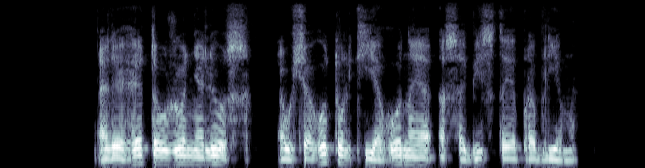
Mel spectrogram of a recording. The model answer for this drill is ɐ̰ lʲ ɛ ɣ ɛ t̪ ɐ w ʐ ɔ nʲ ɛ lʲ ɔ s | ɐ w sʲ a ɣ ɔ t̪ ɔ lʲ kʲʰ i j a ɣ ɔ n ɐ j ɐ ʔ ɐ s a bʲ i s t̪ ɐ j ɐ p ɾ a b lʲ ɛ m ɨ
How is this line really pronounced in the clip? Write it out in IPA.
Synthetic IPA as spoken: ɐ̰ lʲ ɛ ɣ ɛ t̪ ɐ w ʐ ɔ nʲ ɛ lʲ ɔ s | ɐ w sʲ a ɣ ɔ t̪ ɔ lʲ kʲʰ i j a ɣ ɔ n ɐ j ɐ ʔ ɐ s a bʲ i s t̪ ɐ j ɐ p ɾ a b lʲ ɛ m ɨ

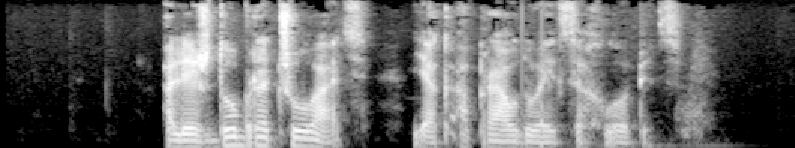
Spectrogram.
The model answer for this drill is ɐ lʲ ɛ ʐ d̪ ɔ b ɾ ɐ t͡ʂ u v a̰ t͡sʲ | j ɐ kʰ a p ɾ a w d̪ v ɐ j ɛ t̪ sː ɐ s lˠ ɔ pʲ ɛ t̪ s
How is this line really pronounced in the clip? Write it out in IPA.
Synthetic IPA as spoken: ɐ lʲ ɛ ʐ d̪ ɔ b ɾ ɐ t͡ʂ u v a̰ t͡sʲ | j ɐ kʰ a p ɾ a w d̪ v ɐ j ɛ t̪ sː ɐ x lˠ ɔ pʲ ɛ t̪ s

